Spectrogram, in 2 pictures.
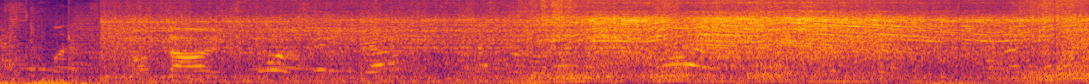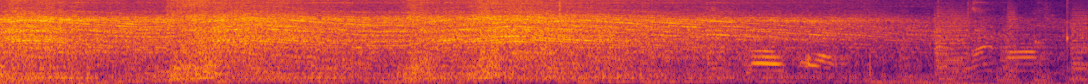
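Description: Modified car engine with silicone boost hoses and intercooler piping, revved by hand from under the open bonnet: several quick rises and falls in engine speed, starting about three seconds in and dying away near the end. A crowd talks around it.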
